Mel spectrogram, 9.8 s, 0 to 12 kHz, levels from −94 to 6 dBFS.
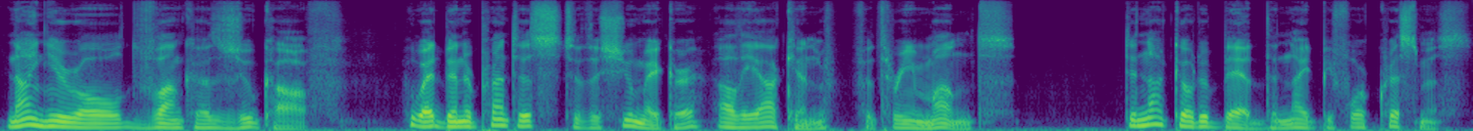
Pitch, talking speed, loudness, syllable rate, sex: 110 Hz, 155 wpm, -18 LUFS, 4.6 syllables/s, male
